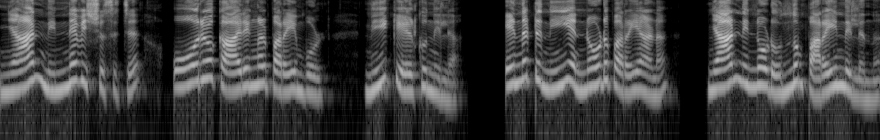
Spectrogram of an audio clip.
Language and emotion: Malayalam, disgusted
